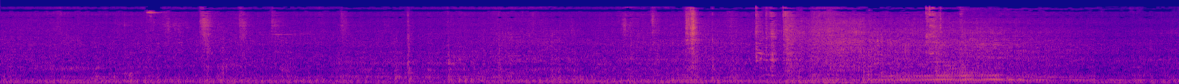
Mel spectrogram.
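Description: Traffic rumbles steadily along a nearby street.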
